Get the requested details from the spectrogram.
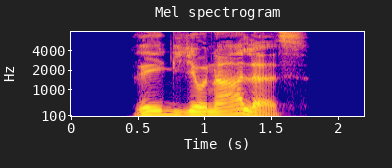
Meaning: strong/mixed nominative/accusative neuter singular of regional
- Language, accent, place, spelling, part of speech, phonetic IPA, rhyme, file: German, Germany, Berlin, regionales, adjective, [ʁeɡi̯oˈnaːləs], -aːləs, De-regionales.ogg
